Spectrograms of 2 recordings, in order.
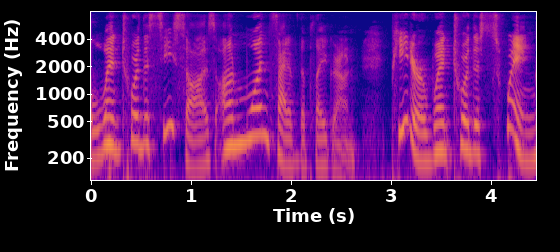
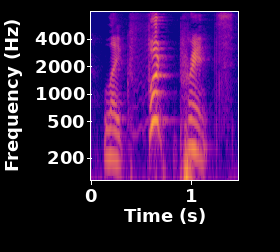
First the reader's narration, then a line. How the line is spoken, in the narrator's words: exclaimed Will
